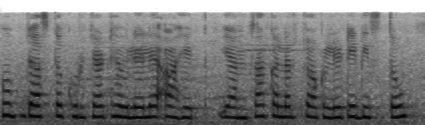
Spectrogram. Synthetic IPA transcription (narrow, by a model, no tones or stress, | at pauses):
kʰuːp̚d͡zast̪əkʰuɾt͡ɕaʈʰeʋleleʔaɦet̪jant͡sakələɾt͡ɕɔkleʈid̪ist̪o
